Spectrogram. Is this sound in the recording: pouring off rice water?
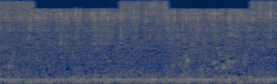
yes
